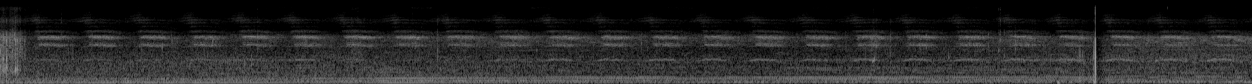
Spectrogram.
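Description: Forest ambience: a high, pulsing animal call repeating steadily about two or three times a second, with a single sharp click about eleven seconds in.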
